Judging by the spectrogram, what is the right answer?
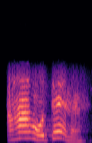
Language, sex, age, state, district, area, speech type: Hindi, female, 30-45, Madhya Pradesh, Balaghat, rural, conversation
